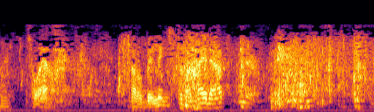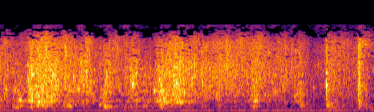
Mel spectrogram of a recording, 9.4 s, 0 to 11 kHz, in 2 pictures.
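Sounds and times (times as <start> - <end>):
feet wading through muddy creek water at twilight: 0.2 - 9.3
speech: 0.4 - 1.0, 1.6 - 5.4.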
